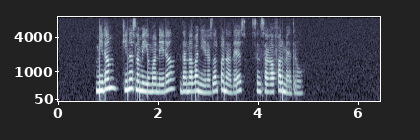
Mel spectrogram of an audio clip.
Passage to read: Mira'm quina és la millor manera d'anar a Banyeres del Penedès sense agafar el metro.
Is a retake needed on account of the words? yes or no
no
